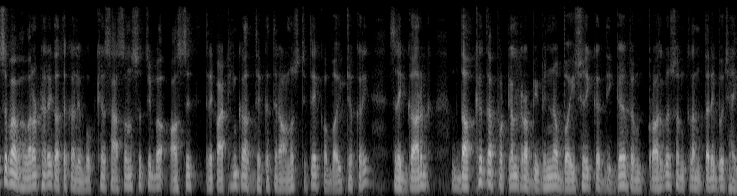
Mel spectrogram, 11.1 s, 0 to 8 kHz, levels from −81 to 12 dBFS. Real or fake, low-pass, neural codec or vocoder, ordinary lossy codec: fake; 7.2 kHz; codec, 16 kHz, 0.8 kbps, ZipCodec; none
